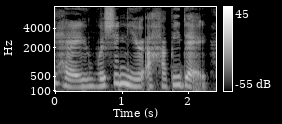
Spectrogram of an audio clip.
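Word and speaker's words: hej: I find it so funny that hey is spelled with a J when it's literally pronounced the exact same as English with the Y.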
